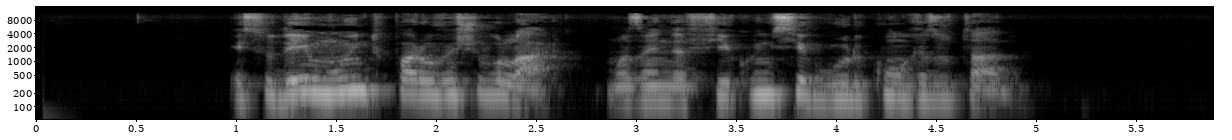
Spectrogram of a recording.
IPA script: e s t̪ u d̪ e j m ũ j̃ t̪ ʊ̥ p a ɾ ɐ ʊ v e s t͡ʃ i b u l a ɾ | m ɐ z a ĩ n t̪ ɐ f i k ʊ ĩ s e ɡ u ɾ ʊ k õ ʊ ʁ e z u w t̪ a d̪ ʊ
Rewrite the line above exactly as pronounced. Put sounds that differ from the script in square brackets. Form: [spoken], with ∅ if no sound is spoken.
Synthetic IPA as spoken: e s t̪ u d̪ e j m ũ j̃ t̪ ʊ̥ p a ɾ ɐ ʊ v e s t͡ʃ i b u l a ɾ | m ɐ z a ĩ n [d̪] ɐ f i k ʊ ĩ s e ɡ u ɾ ʊ k õ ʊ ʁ e z u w t̪ a d̪ ʊ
